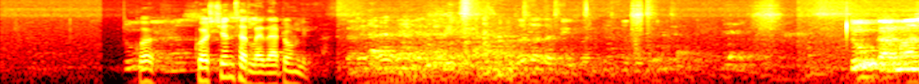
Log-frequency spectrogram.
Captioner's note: laughter; 笑聲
